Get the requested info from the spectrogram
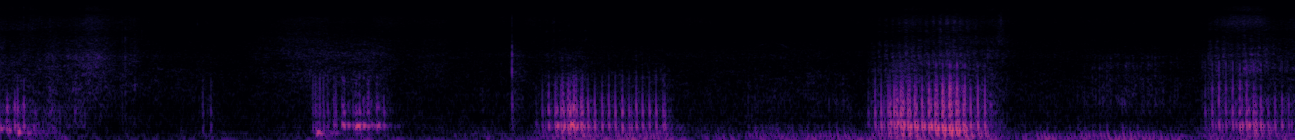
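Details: Stitch, a pet cat said to snore sometimes, giving rough, breathy snores in irregular bursts, some louder and longer than others, with short quiet gaps between breaths.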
